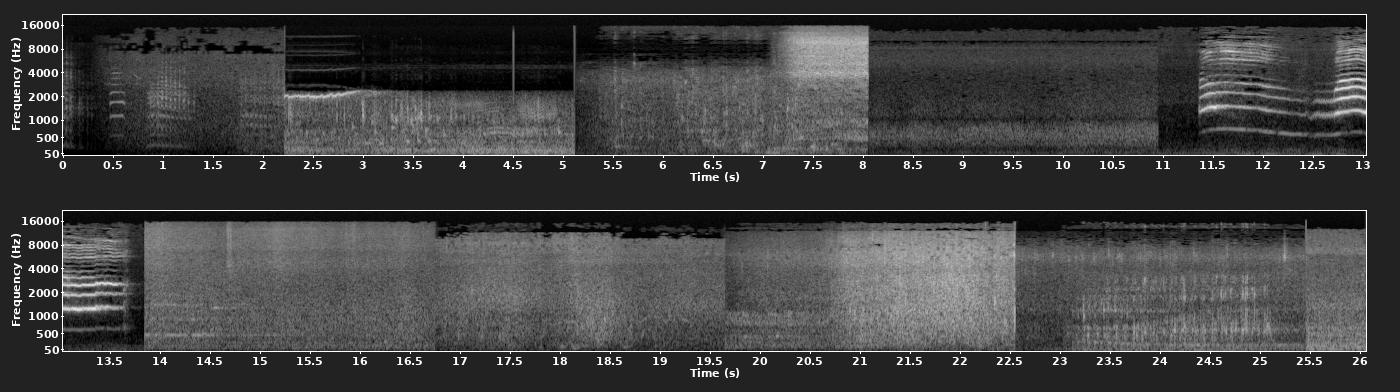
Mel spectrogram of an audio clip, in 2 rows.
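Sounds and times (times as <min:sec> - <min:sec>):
cat meowing: 0:11.4 - 0:13.8
surf rushing: 0:13.9 - 0:22.6.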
